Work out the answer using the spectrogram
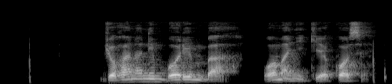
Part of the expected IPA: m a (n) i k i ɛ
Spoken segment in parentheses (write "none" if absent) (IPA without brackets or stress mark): ɲ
